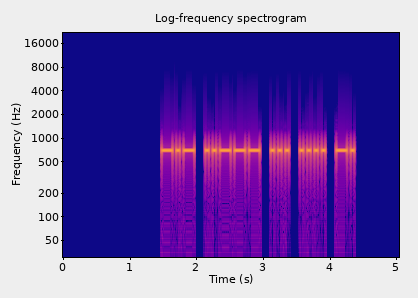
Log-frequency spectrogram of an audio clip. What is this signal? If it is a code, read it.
Morse code, heard as a keyed tone, about 22 wpm, 700 Hz. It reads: K2SHN
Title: USA Call Signs - 5 Characters - Repeated 2x - 22wpm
